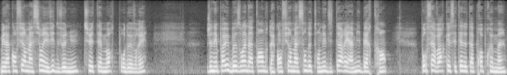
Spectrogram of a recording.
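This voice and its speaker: At a moderate pace, a woman with a fairly high pitch talks in a monotone, flat intonation with very even loudness and long, frequent pauses, in a very clean recording with a silent background. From Quebec, Saguenay. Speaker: author. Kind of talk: reading aloud. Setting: library event with audience.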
